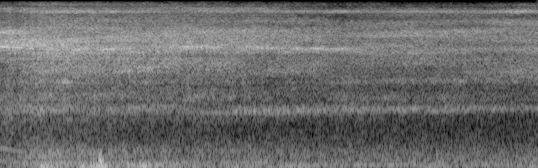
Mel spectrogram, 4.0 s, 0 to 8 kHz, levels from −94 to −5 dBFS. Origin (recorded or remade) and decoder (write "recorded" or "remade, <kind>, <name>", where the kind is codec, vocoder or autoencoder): remade, autoencoder, DAC-VAE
